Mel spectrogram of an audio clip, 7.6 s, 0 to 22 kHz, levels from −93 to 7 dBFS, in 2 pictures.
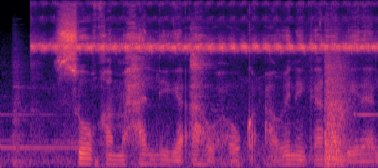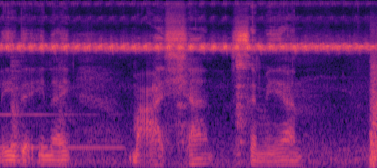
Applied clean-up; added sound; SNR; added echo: none; Dishes, pots, and pans; 14 dB; none.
